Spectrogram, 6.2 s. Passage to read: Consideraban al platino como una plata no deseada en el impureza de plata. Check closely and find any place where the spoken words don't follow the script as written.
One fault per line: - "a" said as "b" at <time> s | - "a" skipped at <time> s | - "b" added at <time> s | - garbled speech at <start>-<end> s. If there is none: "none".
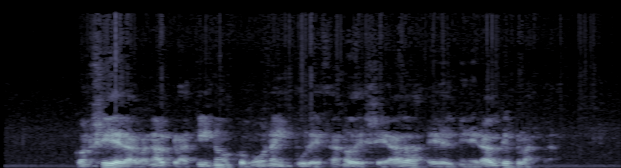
- "plata" said as "impureza" at 2.8 s
- "impureza" said as "mineral" at 4.5 s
